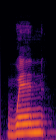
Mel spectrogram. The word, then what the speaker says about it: win: I came up with a few tips for you to pronounce these a little clearer and to get closer to that short I and that short E sound when you need to distinguish these two vowels.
